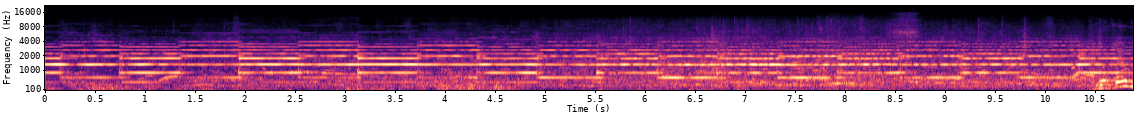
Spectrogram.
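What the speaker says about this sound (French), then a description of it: "Donc là vous avez une équipe de secours qui arrive avec une ambulance." An ambulance siren wails loudly and close with a repeating two-tone pattern as the vehicle arrives at a Red Cross first-aid drill at a school, over a low road rumble.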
